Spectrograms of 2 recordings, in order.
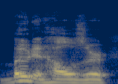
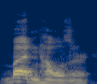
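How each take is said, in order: First: The first syllable does not sound like 'bud'. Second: The first syllable sounds like the word 'bud'. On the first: "if you're going to pronounce his name Budenholzer, then he can't be Coach Bud" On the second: "If he's Coach Bud, his name should be pronounced Budenholzer"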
